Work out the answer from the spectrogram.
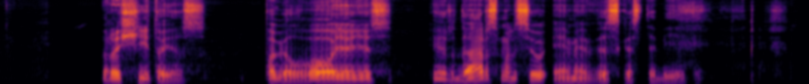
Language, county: Lithuanian, Vilnius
